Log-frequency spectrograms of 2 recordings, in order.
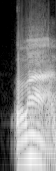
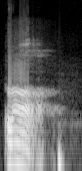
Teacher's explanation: kalau tarkib berarti lamnya itu adalah la dibacanya. Kalau tafhim lo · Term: lam jalalah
